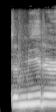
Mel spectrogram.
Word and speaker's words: Demeter: heard it also pronounced demeter but apparently it can be pronounced either way so this is um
